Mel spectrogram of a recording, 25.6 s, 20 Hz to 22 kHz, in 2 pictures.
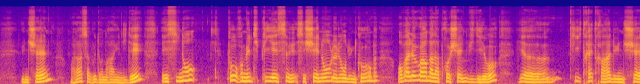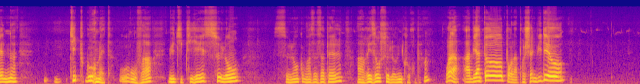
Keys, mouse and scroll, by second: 1.7 click, 3.0-3.7 right drag, 10.7-13.6 drag, 19.0 click, 21.3 click, 22.3-23.4 right drag, 24.6 right click.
